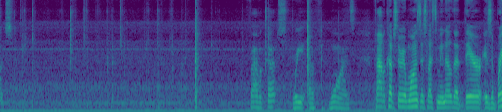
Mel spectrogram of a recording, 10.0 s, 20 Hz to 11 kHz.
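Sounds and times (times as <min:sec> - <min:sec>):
card snapping: 0:00.3 - 0:04.3
cards ticking together: 0:00.3 - 0:04.3.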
